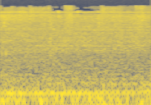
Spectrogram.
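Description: Steady low rumble of wind buffeting a phone microphone, with a faint hiss over it, swelling a little around the middle.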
